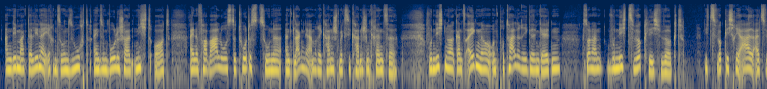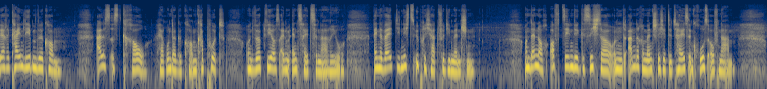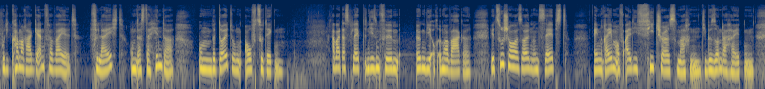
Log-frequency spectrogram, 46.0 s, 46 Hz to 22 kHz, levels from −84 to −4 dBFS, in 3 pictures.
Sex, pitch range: female, 160-195 Hz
